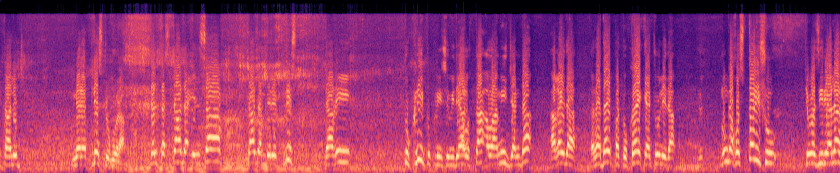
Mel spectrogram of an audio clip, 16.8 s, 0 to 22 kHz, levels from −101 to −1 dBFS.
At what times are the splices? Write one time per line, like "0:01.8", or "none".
0:09.3
0:13.8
